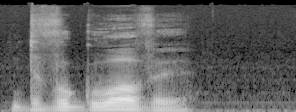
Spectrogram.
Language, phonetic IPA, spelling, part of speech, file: Polish, [dvuˈɡwɔvɨ], dwugłowy, adjective, Pl-dwugłowy.ogg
